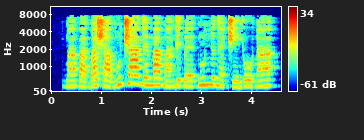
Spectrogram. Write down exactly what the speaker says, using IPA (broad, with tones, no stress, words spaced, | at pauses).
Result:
bã˧ paː˨ɡ͡ba˦ ʃaː˨ɡʷũ˦t͡ʃaː˦ɡɛ˧ maː˦bã˨˦ɡe˧ɓɛ˧ | ɾũ˦ɲə˦dɛ̃˨ t͡ʃe˨joː˦˨ɗã˦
